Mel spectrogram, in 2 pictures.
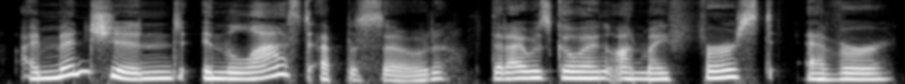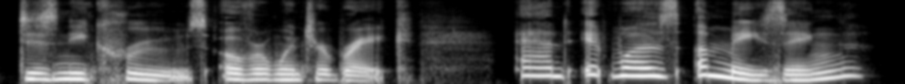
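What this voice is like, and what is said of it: Sick-sounding voice. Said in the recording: “I have a little cold, so please excuse my voice”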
